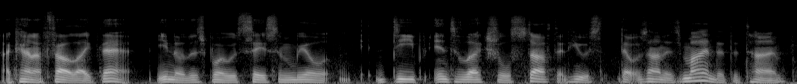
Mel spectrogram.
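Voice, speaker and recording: A man with a raspy voice, tired late in the day, telling personal stories in a casual, rambling, halting and reflective way with laid-back slang. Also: on the low side. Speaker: storyteller sharing personal memories.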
